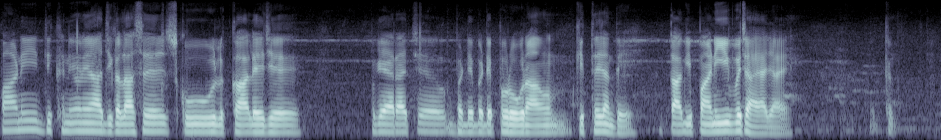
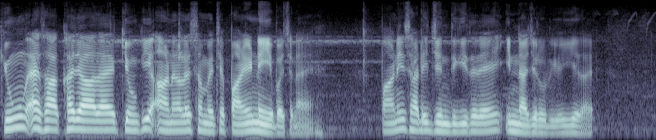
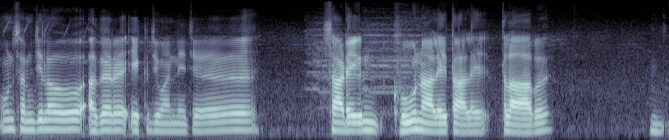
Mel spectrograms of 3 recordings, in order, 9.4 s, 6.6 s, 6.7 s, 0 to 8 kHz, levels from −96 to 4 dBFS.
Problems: constant background noise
